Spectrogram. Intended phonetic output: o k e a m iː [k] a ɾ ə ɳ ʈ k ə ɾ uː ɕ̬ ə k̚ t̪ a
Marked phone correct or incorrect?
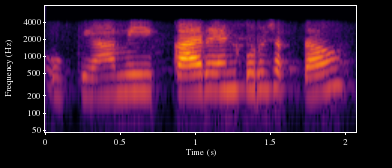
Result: correct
